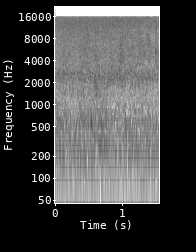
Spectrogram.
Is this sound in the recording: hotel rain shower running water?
yes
